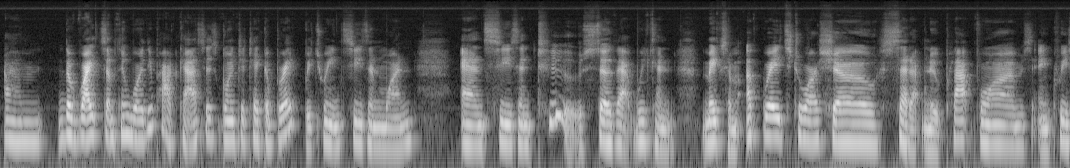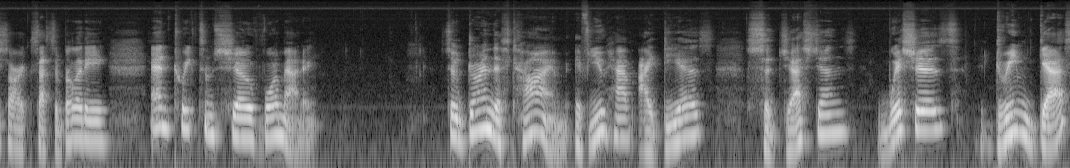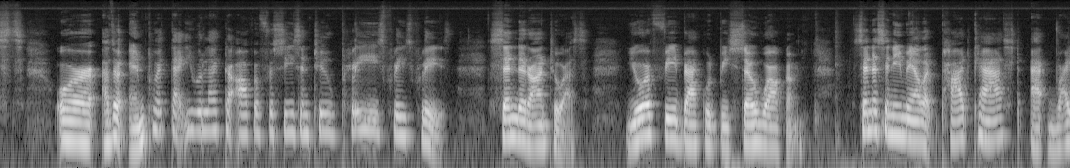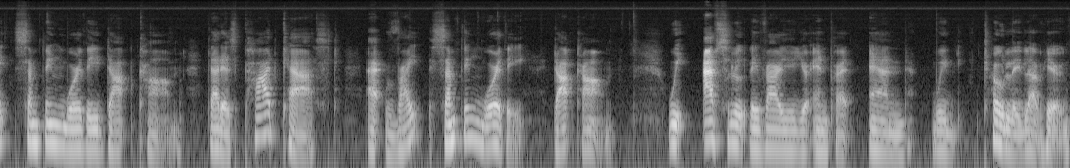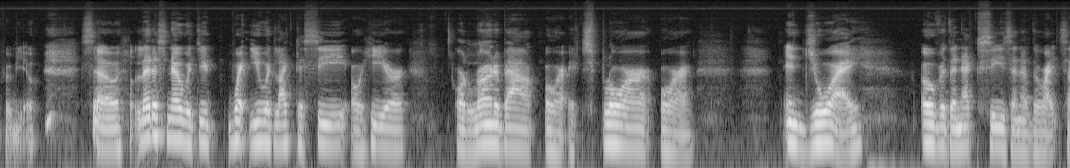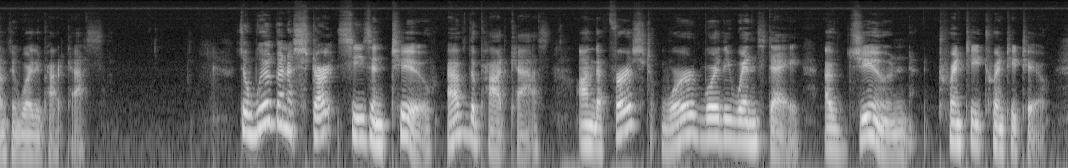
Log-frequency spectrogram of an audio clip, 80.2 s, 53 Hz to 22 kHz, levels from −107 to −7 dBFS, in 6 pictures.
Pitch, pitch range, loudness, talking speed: 135 Hz, 115-160 Hz, -29 LUFS, 115 wpm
